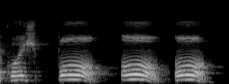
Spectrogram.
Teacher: Agora, o ON, vogal mais MON, eu falei para você que eu tenho um dígrafo vocálico. Eu não separo o som do N do som do O. Eu não falo correspondem, é correspond, on.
